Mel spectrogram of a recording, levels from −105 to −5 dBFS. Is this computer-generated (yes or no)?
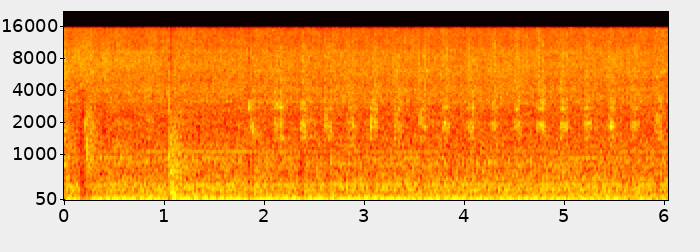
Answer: no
